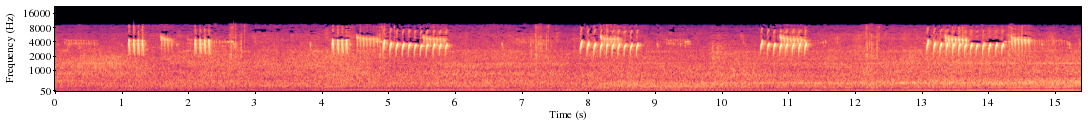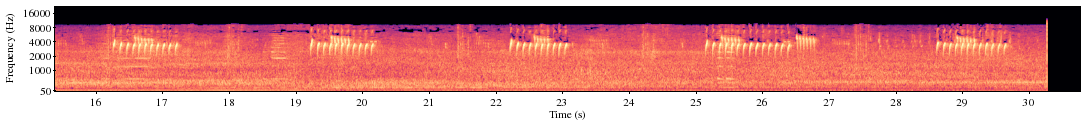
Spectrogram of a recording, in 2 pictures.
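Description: Common tailorbird singing: a few short single notes at first, then loud, high phrases of rapid repeated notes about every three seconds, over a steady low rumble.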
